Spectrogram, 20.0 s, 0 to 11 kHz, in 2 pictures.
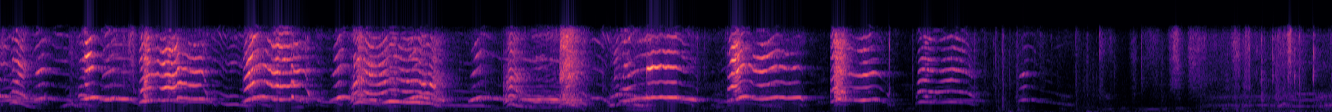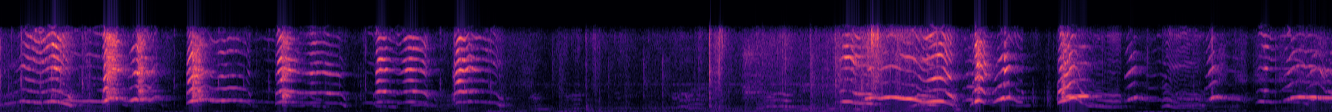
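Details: German Shorthaired Pointer puppies, three weeks and one day old, May 2014: a chorus of rapid high yelps and squeaks, busy at first, a quieter spell of softer whimpers midway, then renewed loud squealing.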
